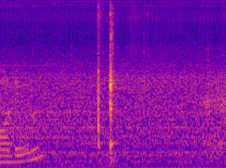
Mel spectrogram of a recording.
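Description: A plastic case is set down on a desk with a knock.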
